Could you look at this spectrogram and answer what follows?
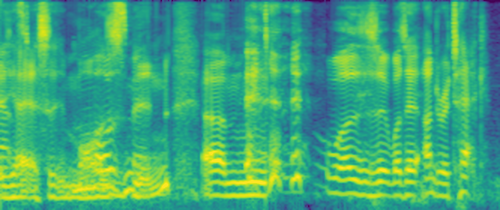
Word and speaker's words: Mosman: pizza shop in the well healed suburb of Mosman. Is that how it's pronounced? Yes. Moman um was was under attack under attack from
